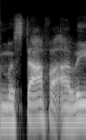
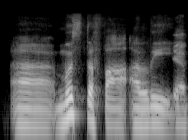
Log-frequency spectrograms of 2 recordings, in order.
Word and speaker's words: Mustafa Ali: So I think everyone says Mustafa Ali, but I think he pronounces it Mustafa Ali, which is the correct pronunciation.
